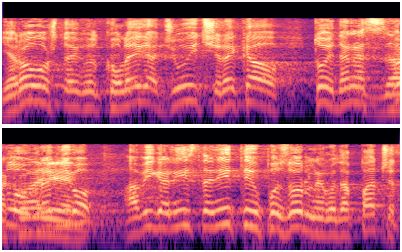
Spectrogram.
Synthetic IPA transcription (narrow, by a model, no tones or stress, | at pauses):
je̞ɾo̞ʋo̞ːʃt̪ojeko̞leːɡad͡ʒuːʋit͡ɕɾe̞kao̞ | t̪oːje̞d̪anasr̩lˠouɾed̪ʎiʋo̞ | aʋiːɡaniːst̪e̞nit̪iupo̞zo̞ɾune̞ɡo̞d̪apat͡ʃet̪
